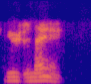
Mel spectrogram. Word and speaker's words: Eugenie: I just know how to say her name because it's French, Eugenie.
